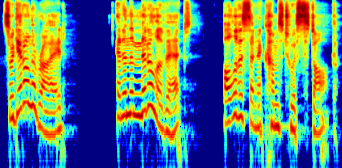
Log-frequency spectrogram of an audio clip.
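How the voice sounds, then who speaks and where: A middle-aged woman telling a personal story at a live show, animated and voicing the people she quotes. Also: on the high side, brisk.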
